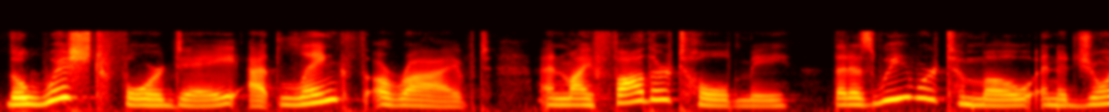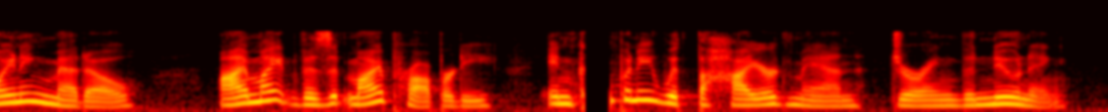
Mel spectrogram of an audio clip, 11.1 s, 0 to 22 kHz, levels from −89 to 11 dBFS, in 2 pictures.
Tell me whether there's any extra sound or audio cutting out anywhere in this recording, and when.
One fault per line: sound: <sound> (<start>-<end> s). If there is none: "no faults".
sound: dropout (8.5-8.6 s)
